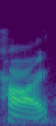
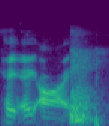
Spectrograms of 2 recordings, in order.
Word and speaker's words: Kai: Kai. Kai is my grandmother's name. Like it's just people pronounce it K, but it's Kai.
